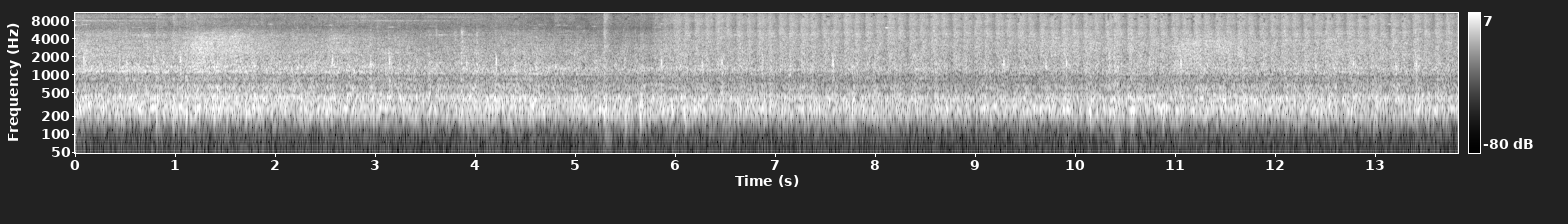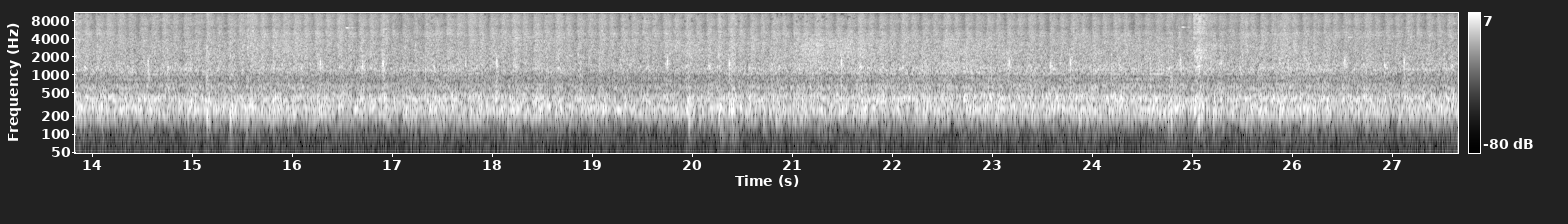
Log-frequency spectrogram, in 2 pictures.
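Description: Wheels clatter on the rails.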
